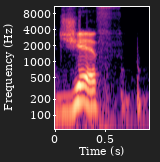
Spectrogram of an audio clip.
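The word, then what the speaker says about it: GIF: sure and graphics card the creator of Graphics interchange format specifically said it was JF and there's no other correct way to pronounce it and then he [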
